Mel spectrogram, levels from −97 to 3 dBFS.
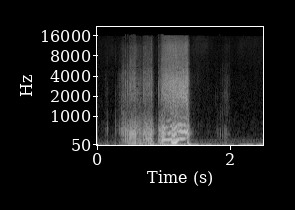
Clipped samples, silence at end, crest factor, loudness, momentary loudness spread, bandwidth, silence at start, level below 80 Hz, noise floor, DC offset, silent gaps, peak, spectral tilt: under 0.1%; 0 s; 20 dB; -27 LUFS; 12 LU; 17 kHz; 0.1 s; -44 dBFS; -48 dBFS; under 0.1%; none; -10 dBFS; -4.5 dB/octave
